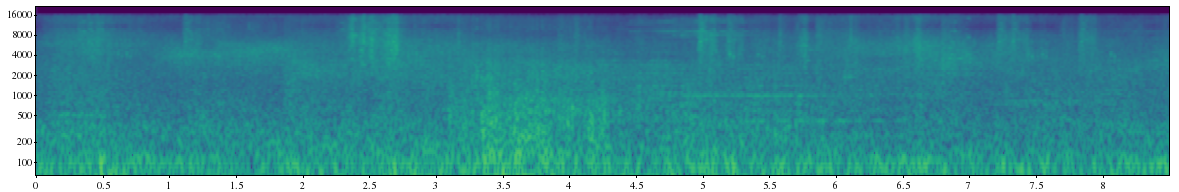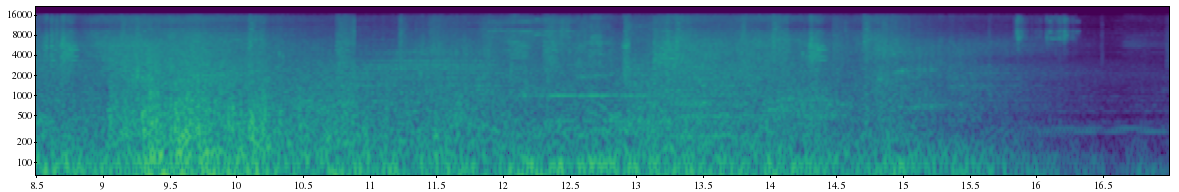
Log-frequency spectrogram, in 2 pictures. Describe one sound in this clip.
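Spells crackle and weapons clash in a noisy fight.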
